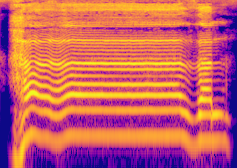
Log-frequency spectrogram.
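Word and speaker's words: هَٰذَا: হাযাল হাযাল, এবং এখানে আমরা হা এই জায়গা আমরা লম্বা উচ্চারণে টান দিয়ে পড়ব হাযাল এইভাবে।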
